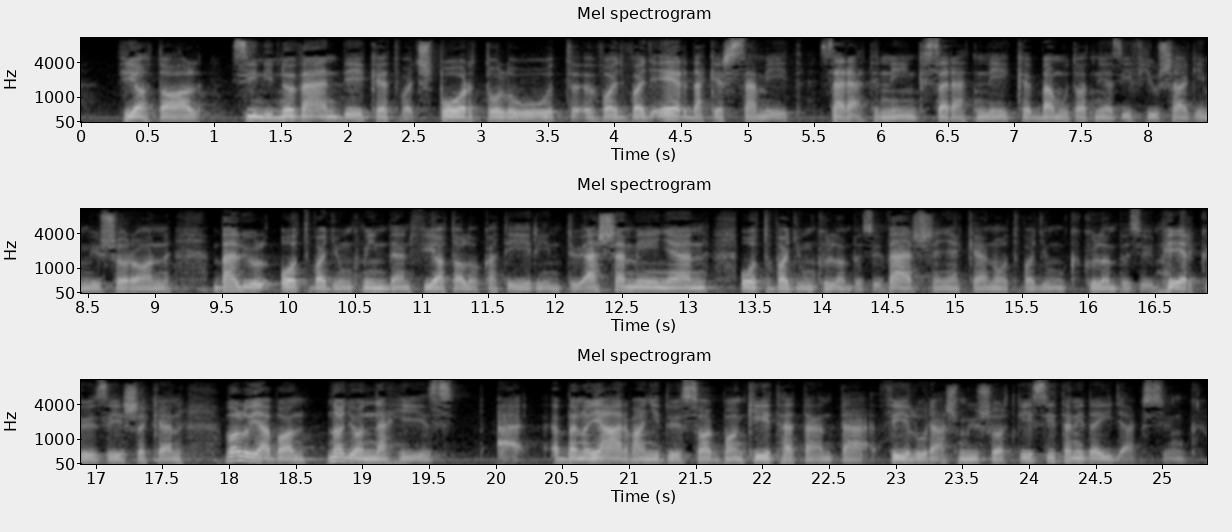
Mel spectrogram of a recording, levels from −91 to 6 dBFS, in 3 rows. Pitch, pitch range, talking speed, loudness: 105 Hz, 100-120 Hz, 100 wpm, -27 LUFS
